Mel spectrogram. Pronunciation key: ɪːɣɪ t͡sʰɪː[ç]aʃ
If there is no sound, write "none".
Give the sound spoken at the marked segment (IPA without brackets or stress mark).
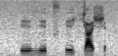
ç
